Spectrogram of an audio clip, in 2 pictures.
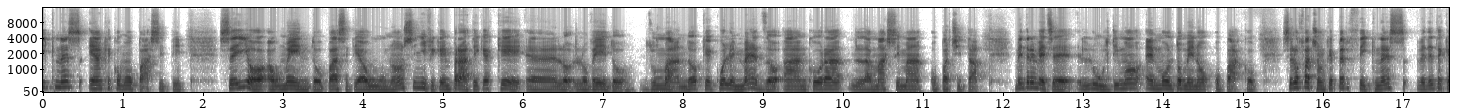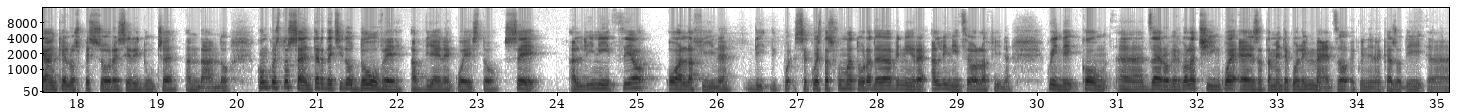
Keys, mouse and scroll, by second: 3.0-4.4 drag, 6.8 ctrl+middle click, 7.8 shift+middle click, 15.9-17.2 drag, 21.2-30.3 drag, 30.9-32.1 drag, 33.9-35.1 drag.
